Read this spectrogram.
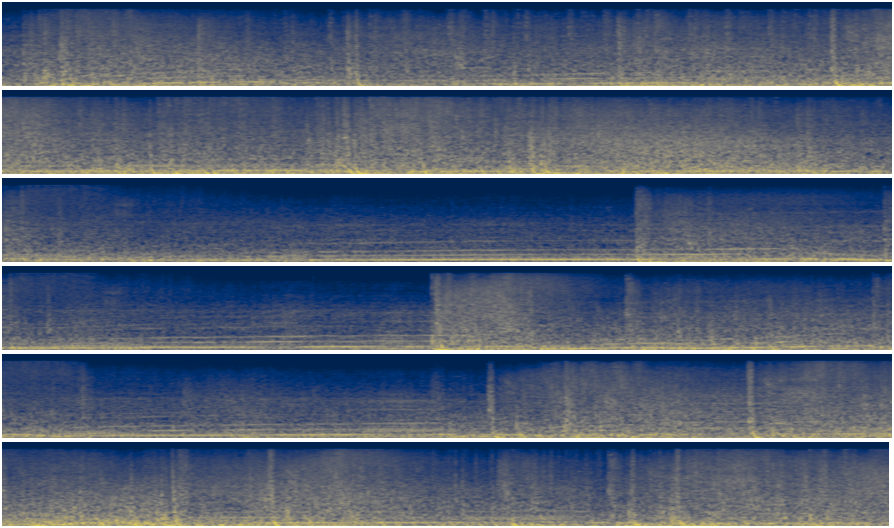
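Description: A vehicle engine roars and revs up and down throughout.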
